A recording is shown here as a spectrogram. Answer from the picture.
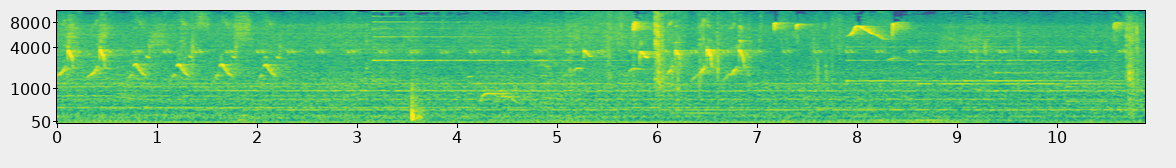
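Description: Birds calling: runs of quick down-slurred chirps, about three a second, that come and go, with a high swooping whistle near the end. A single sharp click about three and a half seconds in is the loudest sound.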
